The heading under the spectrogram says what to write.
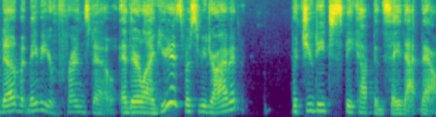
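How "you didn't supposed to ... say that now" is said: plain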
